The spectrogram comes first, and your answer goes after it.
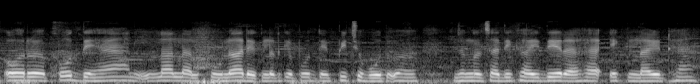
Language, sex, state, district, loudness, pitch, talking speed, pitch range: Hindi, female, Haryana, Jhajjar, -15 LUFS, 165 Hz, 190 wpm, 160-175 Hz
